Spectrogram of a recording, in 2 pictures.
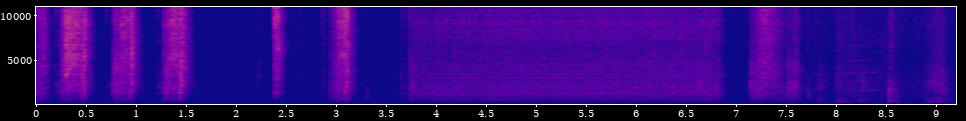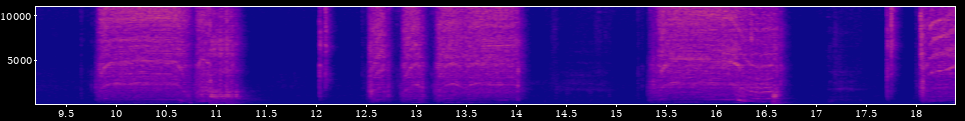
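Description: Electric drill with a worn double-ended screwdriver bit driving screws into wood, run in repeated bursts: a few quick blips, then a steadier run, then several louder one-to-two-second runs. The motor's pitch slides down near the end of some of the runs.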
